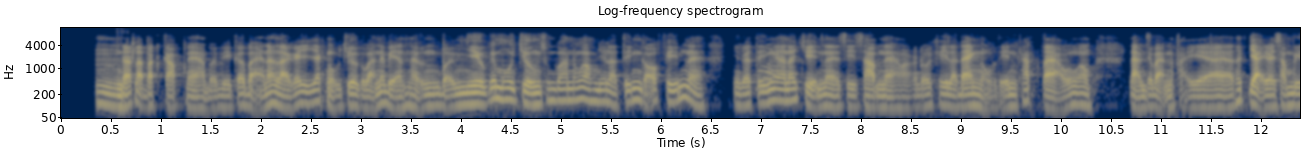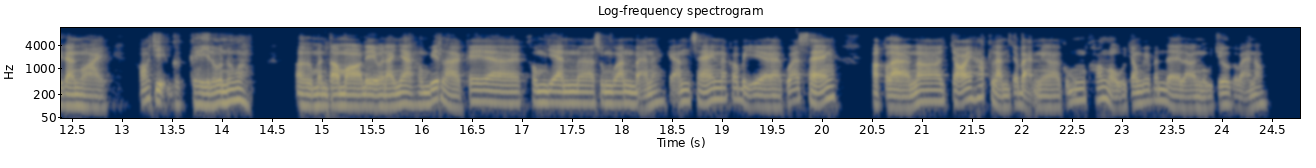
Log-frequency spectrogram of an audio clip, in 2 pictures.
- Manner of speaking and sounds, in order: other background noise
- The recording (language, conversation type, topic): Vietnamese, advice, Làm sao để không cảm thấy uể oải sau khi ngủ ngắn?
